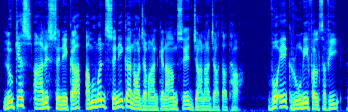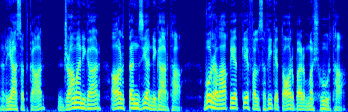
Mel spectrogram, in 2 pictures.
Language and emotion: Urdu, neutral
